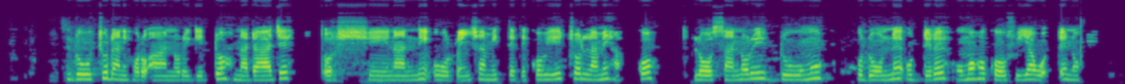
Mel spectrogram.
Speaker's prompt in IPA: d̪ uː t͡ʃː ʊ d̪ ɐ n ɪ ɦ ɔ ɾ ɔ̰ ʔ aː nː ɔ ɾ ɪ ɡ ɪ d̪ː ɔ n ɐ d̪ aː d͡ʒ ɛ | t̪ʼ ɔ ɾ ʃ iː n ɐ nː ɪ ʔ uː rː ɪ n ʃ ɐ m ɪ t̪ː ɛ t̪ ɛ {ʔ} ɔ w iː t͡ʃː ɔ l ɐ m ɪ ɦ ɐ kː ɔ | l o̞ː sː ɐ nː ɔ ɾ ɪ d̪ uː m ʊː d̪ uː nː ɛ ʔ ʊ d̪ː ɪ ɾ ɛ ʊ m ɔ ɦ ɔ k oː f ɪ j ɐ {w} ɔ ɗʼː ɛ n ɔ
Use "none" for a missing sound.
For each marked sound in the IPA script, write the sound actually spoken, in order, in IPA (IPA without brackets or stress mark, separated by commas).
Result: k, w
